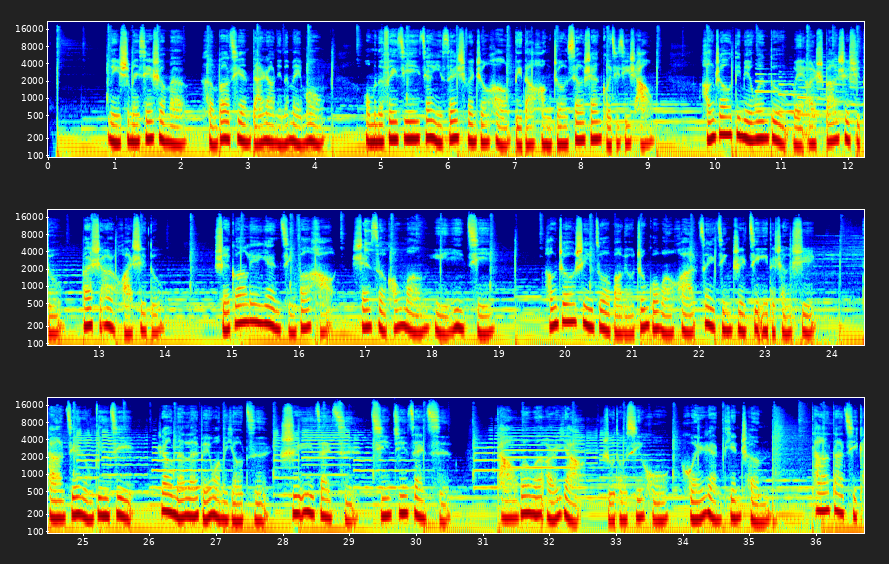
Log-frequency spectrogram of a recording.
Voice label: 航空播报

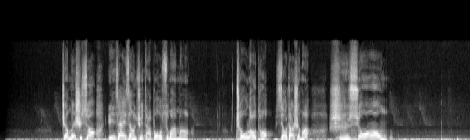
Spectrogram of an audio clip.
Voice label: 萝莉音

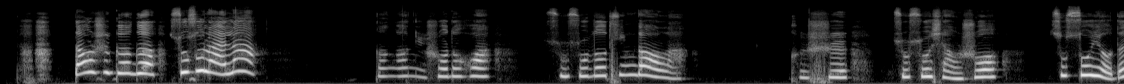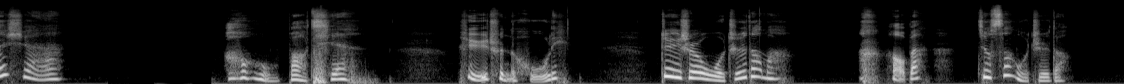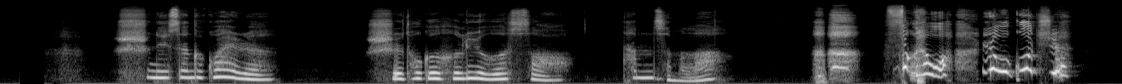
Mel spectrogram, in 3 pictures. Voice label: 动画角色

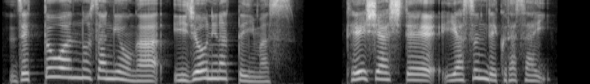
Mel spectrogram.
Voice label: 操作指导声线车载

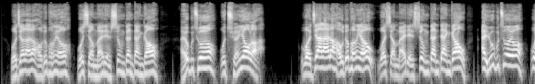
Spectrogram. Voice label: 儿童动画; 潮流驴

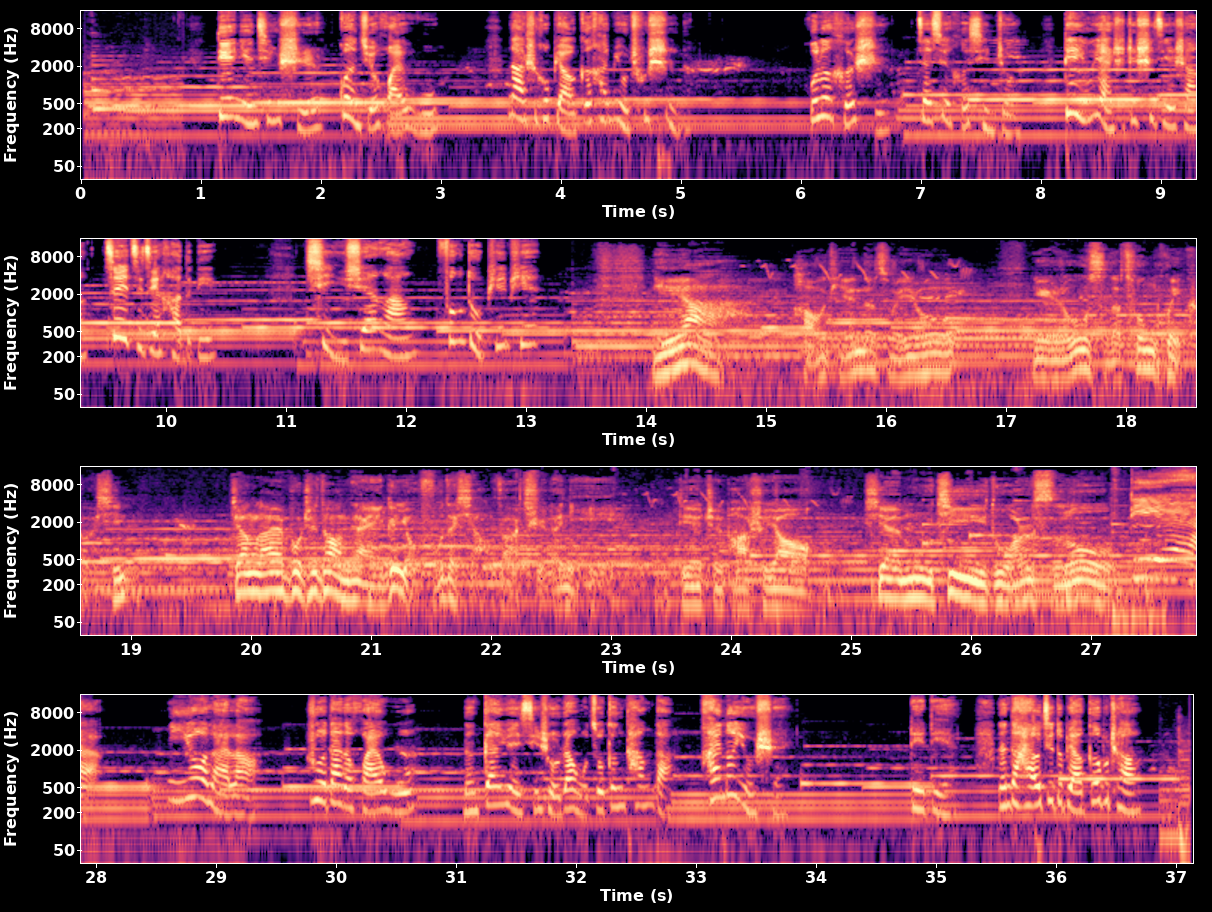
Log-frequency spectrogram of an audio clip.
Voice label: 女性角色

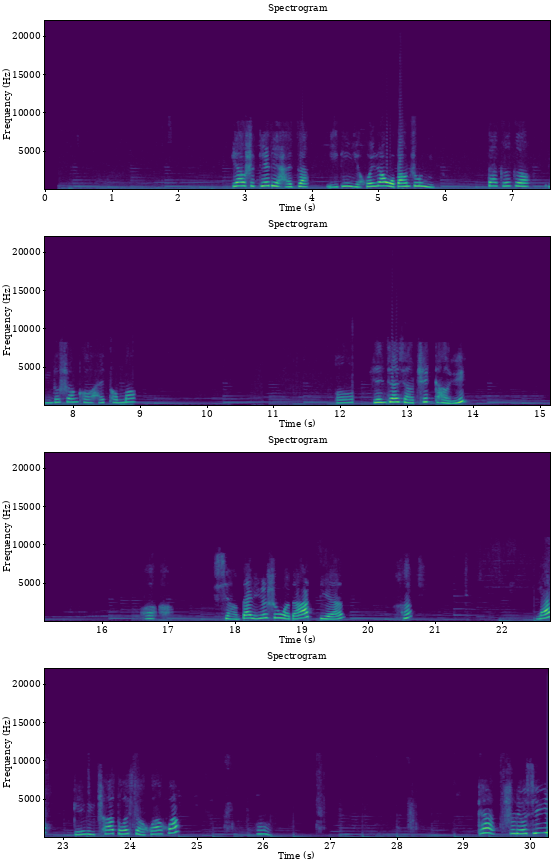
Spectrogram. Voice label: 萝莉

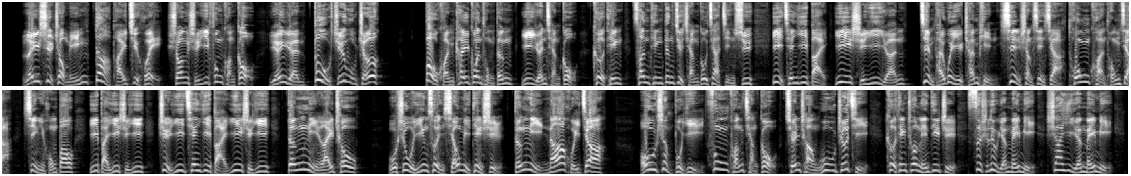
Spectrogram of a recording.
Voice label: 促销 照明 浑厚; 雷士照明

